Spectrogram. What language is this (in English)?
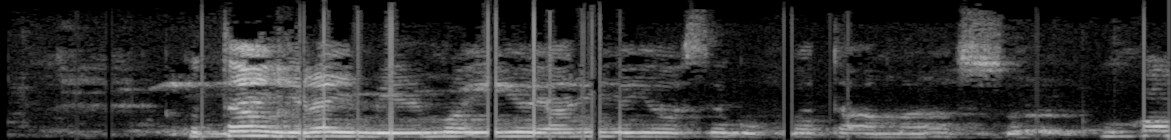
Kinyarwanda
